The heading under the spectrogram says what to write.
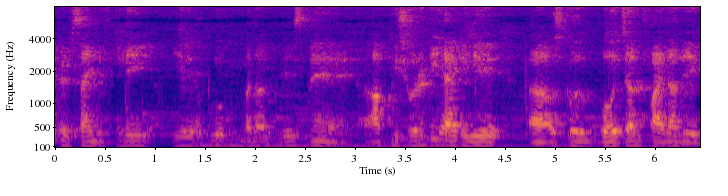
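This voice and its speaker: With music in the background, a man speaks at a fairly low pitch in a flat, monotone intonation. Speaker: interviewer. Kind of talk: interview questions.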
